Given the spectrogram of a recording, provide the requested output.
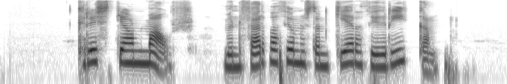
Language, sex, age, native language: Icelandic, female, 18-19, Icelandic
